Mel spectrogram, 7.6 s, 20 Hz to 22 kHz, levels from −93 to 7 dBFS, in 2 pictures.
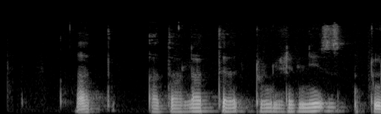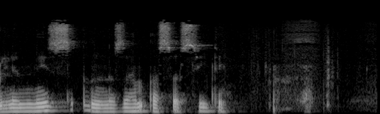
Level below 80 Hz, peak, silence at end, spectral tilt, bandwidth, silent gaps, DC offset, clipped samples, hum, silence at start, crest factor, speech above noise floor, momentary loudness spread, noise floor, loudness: -72 dBFS; -12 dBFS; 0.5 s; -6 dB/octave; 10.5 kHz; none; under 0.1%; under 0.1%; none; 0.75 s; 22 dB; 33 dB; 16 LU; -64 dBFS; -32 LUFS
